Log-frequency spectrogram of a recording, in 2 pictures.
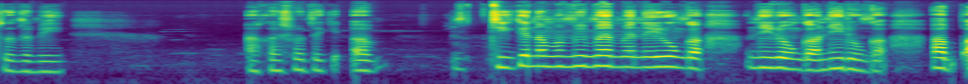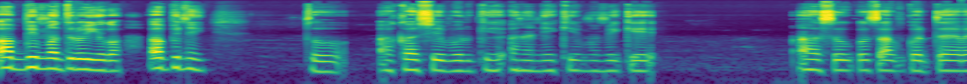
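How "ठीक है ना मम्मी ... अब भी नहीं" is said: put-on loud, earnest reassurance from a child; pleading, emphatic boy; insistent promise. Child promises, consoles crying mother.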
